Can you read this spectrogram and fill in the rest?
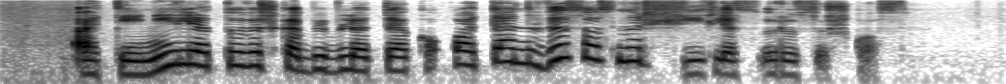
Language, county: Lithuanian, Klaipėda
